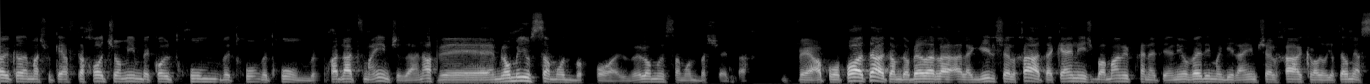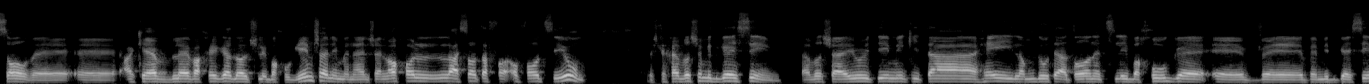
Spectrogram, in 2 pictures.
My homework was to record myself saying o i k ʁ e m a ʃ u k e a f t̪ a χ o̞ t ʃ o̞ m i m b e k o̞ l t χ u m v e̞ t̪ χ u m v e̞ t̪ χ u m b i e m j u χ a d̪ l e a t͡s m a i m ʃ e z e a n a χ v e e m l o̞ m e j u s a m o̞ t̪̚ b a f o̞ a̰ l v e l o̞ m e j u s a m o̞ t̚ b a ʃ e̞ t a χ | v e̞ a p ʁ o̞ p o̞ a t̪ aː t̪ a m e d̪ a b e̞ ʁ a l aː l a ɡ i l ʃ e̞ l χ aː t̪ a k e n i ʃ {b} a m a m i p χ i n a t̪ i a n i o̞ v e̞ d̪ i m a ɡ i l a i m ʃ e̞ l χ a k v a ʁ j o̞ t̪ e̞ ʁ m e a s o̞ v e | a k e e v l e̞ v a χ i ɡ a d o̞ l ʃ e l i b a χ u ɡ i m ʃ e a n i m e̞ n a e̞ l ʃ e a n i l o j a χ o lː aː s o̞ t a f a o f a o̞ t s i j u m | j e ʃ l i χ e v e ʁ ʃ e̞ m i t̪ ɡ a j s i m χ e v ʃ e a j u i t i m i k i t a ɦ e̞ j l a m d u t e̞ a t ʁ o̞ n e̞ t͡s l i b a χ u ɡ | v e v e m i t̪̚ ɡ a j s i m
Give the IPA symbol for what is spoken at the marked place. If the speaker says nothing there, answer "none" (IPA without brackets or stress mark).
b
